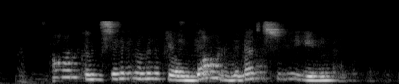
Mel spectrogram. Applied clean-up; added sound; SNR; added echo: neural mask model DeepFilterNet 3.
